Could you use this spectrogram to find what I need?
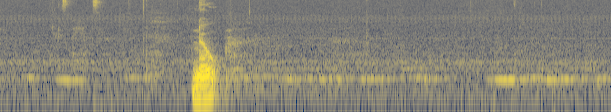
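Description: A man speaks calmly into a microphone in a quiet room.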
